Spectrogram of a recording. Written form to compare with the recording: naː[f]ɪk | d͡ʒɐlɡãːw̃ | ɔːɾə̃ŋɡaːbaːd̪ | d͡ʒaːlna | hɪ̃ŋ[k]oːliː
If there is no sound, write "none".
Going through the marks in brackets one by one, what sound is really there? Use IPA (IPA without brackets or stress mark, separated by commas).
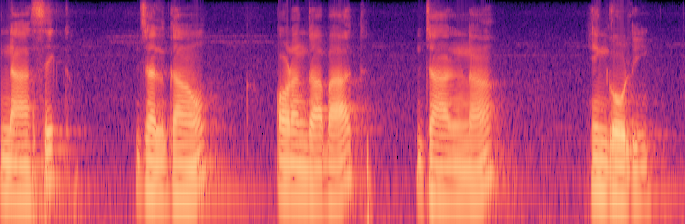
s, ɡ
